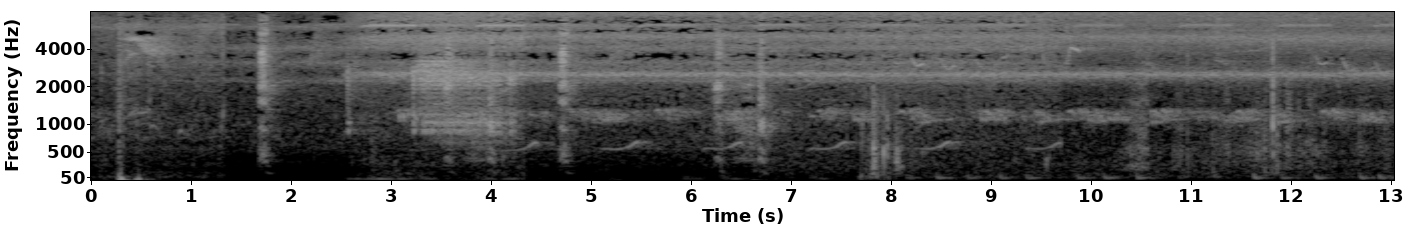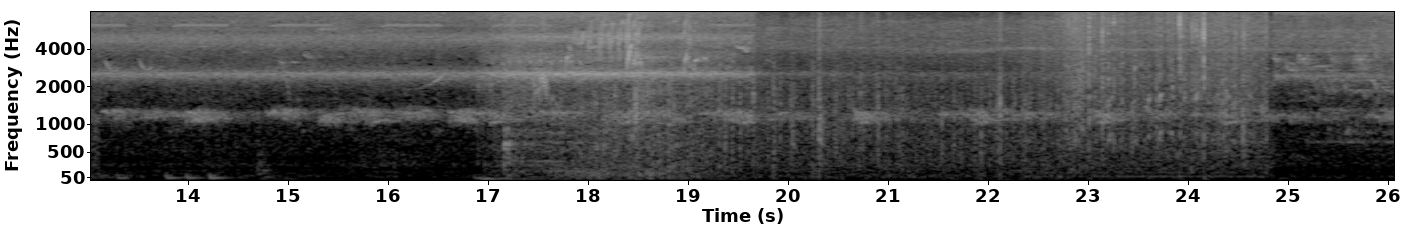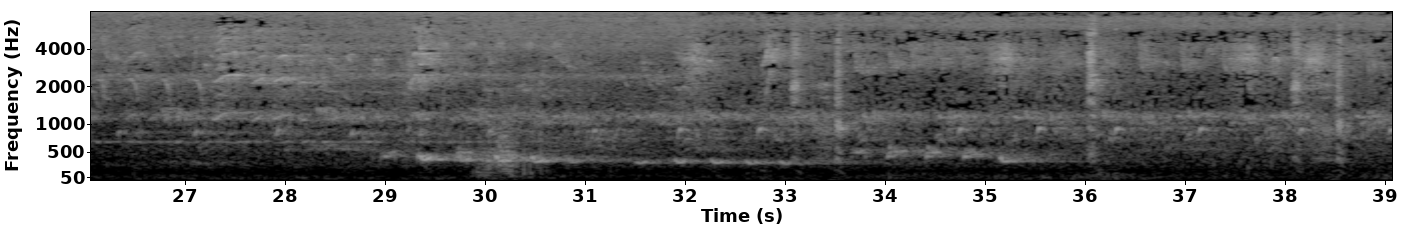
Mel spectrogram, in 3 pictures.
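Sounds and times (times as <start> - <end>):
insects buzzing: 0.0 - 39.0
bird calls: 2.6 - 39.0
flock of birds wingbeats: 17.1 - 24.9.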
